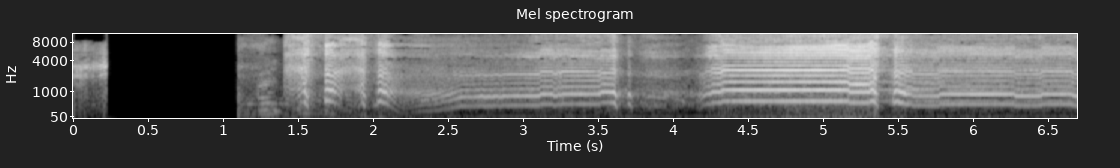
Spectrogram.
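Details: Infant crying, sound-effect recording: high-pitched wailing cry with rising and falling tones and short breaks between cries.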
